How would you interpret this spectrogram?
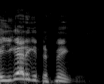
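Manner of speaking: ordinary delivery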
